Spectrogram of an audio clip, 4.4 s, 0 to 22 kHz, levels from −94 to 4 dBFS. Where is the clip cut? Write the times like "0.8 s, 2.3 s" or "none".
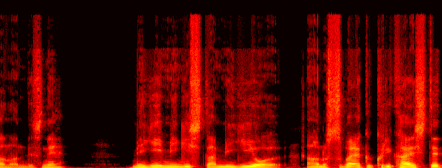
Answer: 3.0 s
